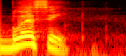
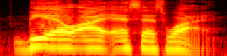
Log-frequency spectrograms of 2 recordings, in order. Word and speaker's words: Blissy: um all right so blissy blissy sounds it's it's it's spelled b-l-i-s-s-y but pronounce blissy same that's how whatever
